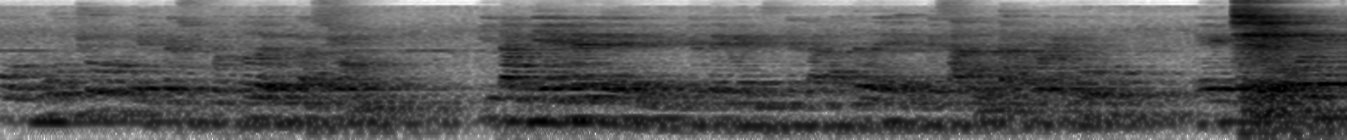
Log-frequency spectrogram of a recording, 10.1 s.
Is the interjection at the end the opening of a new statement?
No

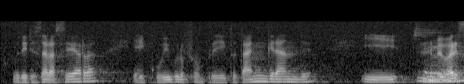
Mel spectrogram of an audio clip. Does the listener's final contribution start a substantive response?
No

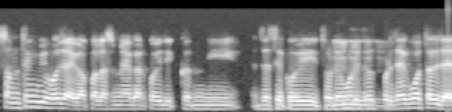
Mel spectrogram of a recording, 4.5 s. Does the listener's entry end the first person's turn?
No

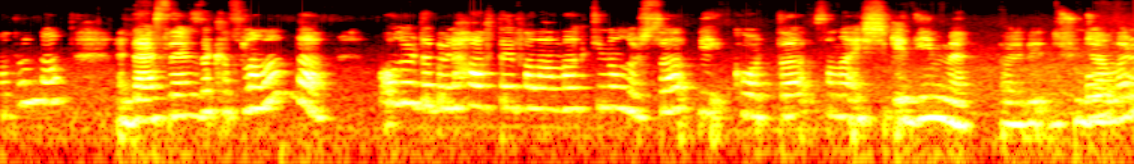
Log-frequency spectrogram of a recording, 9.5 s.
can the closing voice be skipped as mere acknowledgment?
No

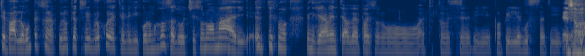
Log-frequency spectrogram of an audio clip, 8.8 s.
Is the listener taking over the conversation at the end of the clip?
Yes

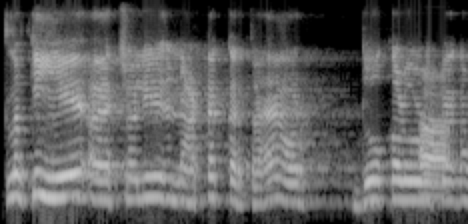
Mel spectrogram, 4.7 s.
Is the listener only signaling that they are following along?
Yes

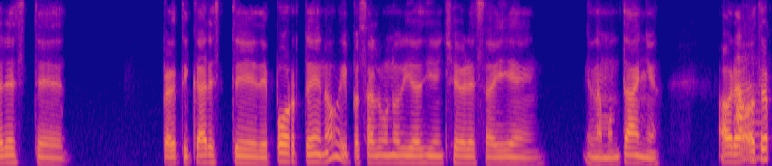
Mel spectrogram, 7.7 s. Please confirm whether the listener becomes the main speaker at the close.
No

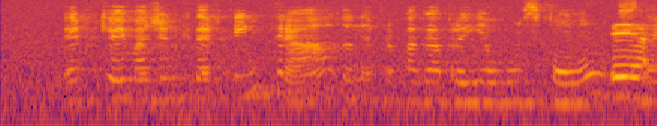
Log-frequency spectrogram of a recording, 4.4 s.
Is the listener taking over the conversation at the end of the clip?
Yes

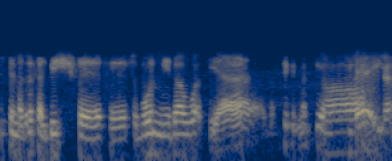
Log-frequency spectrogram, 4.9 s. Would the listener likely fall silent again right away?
No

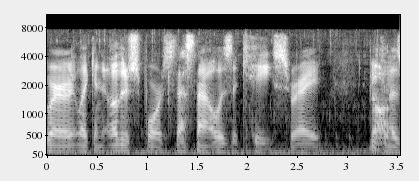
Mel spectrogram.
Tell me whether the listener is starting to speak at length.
No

